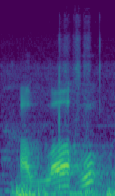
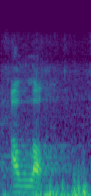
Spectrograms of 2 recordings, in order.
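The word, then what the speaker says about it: الله: bahasa Arab yang kedelapan tidak memanjangkan hamjah Allah tidak memanjangkan Hamzah Allah alifnya tu jangan dipanjangkan kan bunyi Allah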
